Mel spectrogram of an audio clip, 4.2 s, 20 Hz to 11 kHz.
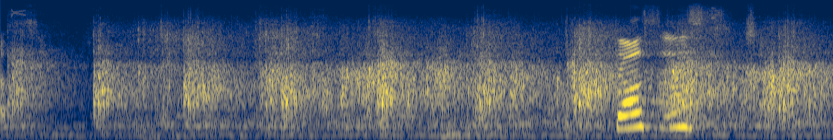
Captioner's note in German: Beifall bei der CDU und dem BÜNDNIS 90/DIE GRÜNEN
